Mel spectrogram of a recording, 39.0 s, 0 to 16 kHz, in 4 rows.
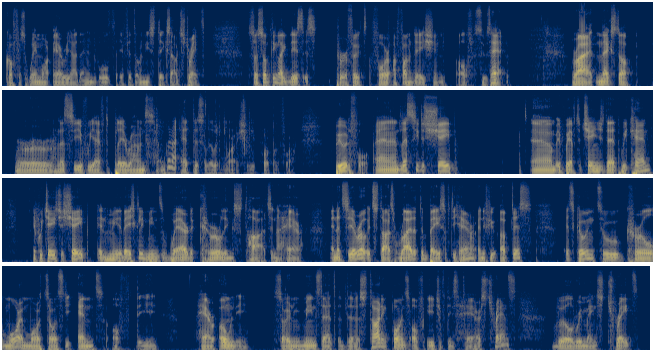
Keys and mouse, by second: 19.9-39.0 shift+middle drag, 29.0-34.8 drag, 29.0-34.8 right drag.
